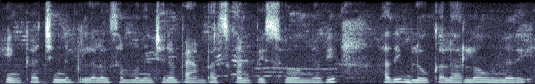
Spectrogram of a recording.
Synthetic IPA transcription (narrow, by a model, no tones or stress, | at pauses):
iŋkaːt͡ʃinːɐpilːɐlɐki̥sɐmbɐnd̪ʱiɲt͡ʃinɐpaːmpɐɾskɐnipist̪uːnːɐd̪i | ɐd̪ibluːkɐlɐɾlo̞ːunːɐd̪i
